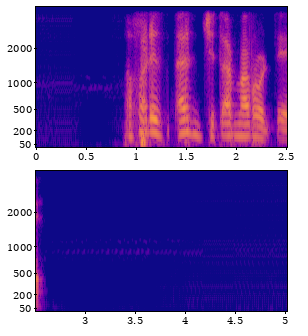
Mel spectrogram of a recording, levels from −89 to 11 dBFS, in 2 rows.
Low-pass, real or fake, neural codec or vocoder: 3.6 kHz; fake; codec, 16 kHz in and 24 kHz out, 0.8 kbps, FocalCodec, streaming, 65536 codes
